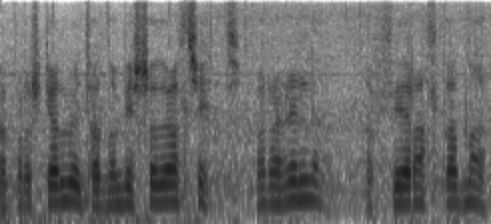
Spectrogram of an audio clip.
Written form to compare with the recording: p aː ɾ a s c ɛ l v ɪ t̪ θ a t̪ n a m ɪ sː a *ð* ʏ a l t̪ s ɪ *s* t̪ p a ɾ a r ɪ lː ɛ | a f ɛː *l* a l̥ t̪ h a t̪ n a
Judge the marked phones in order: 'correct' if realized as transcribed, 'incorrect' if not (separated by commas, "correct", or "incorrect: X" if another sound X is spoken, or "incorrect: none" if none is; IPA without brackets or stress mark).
correct, incorrect: h, incorrect: ɾ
